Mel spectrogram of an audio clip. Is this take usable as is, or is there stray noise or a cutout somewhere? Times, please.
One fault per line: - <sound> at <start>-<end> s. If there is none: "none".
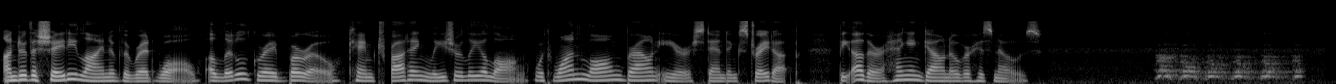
- dropout at 3.8-3.9 s
- bark at 11.5-13.1 s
